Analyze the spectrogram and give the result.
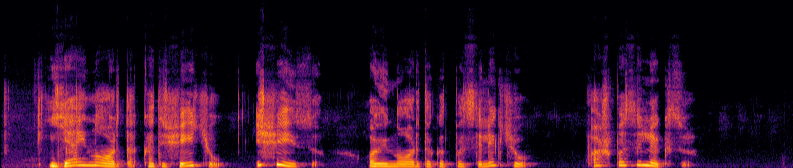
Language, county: Lithuanian, Vilnius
